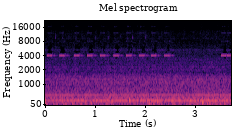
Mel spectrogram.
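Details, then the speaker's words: Control-panel beeps on a GE AHTE06AAQ1 6000 BTU digital window air conditioner while stepping the delay timer up to its 24-hour max: short high beeps about four a second, a pause, two more, over steady fan hum; normal beeps, cannot be disabled. "And unfortunately, you cannot turn off the beeping sound or the lights. So just keep that in mind if you're installing this in the bedroom."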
